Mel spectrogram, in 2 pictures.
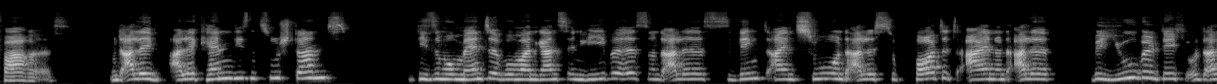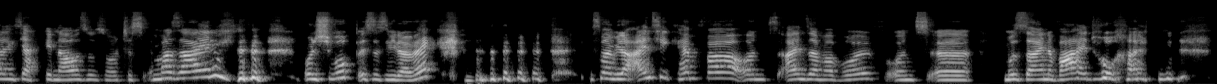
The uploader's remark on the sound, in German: Zoom-Session. Veranstaltet von der Aleph Akademie.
